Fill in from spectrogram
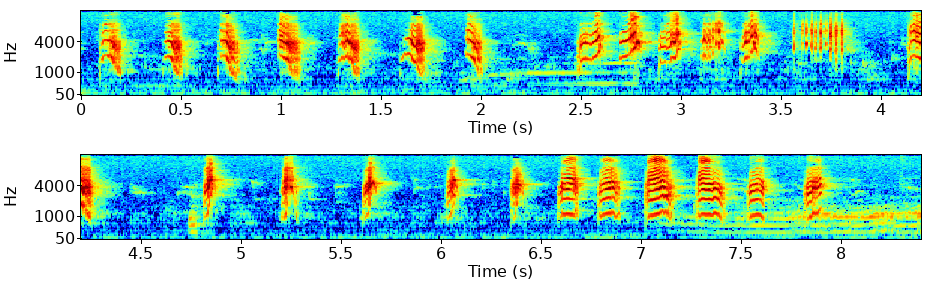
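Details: Young long-tailed shrike, recorded as a training recording: an even series of sharp, clipped notes roughly three per second, broken by varied scratchy phrases and a brief thin whistle, ending in rapid chatter.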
